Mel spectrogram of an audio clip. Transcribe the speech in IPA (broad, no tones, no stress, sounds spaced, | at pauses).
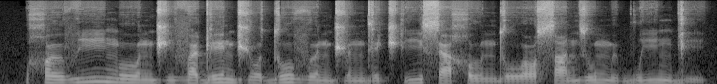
χ ɵː v iː ŋ oː n d͡ʒ i v a ɖ e n d͡ʒ o d o v ɵ n d͡ʒ ɵ n d e t͡ʃʼ i s a χ u n d oː sˤ i n z u m ʉ b w i ŋ ɡ i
